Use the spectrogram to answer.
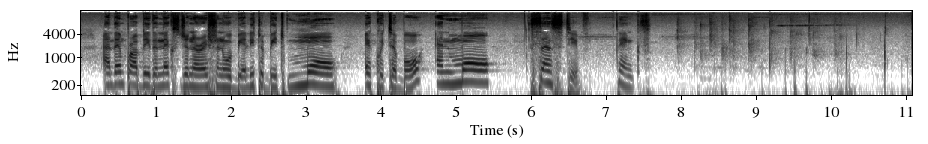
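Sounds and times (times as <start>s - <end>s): scattered hand claps: 7.9s - 10.9s.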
